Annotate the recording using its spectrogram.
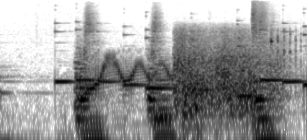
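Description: Cartoon closing music with a boing sound effect whose pitch wobbles quickly up and down, followed by a short burst of hiss before the music carries on.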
